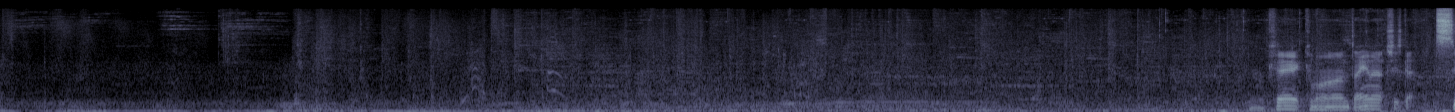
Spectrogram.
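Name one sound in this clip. Game battle effects clash and whoosh with magic blasts.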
